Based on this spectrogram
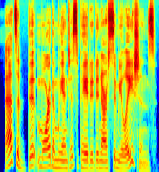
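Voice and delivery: lightly voiced calm analyst; genie voice. Genie joining the team, mild dry remark.

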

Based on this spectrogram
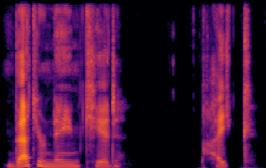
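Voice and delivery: low, cool voice; cold gang operative. Acted. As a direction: size him up coldly.

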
